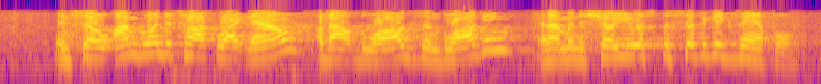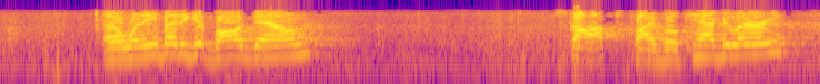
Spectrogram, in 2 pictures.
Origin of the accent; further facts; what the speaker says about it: Manhattan, Kansas, United States; I was very fortunate when I grew up in Manhattan, Kansas, to have a physics teacher that was all about hands-on learning.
